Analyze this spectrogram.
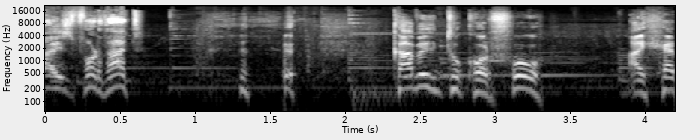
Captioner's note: laugh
